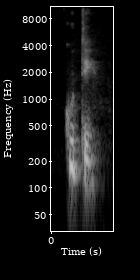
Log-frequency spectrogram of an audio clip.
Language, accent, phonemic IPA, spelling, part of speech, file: French, France, /ku.te/, couter, verb, LL-Q150 (fra)-couter.wav
- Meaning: post-1990 spelling of coûter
